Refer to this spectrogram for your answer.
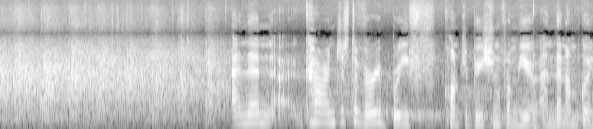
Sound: applause

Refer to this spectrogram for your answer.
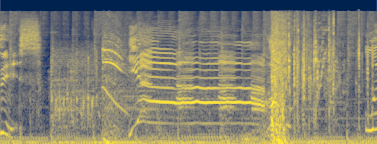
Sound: screaming

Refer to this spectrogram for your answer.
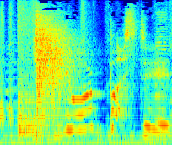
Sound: PJ Masks whirring and whooshing

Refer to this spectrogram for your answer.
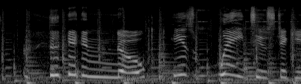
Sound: chuckles

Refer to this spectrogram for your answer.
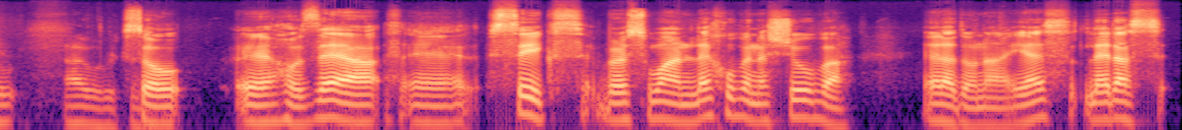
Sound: Speaking Hebrew

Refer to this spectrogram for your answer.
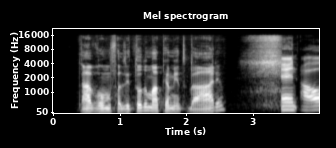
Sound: non-english speech

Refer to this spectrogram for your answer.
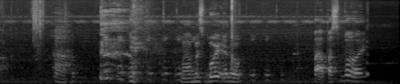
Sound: chuckles

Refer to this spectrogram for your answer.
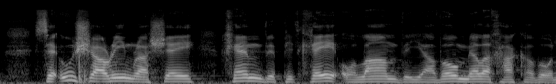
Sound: speaking Hebrew

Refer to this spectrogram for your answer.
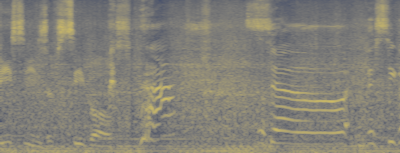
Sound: laughs

